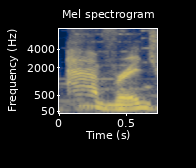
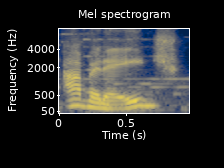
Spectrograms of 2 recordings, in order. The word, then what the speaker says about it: average: you do on an average weekend. Vamos a pronunciar esa palabra porque no es average, sino dos sílabas, porque nos comemos una.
